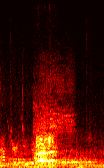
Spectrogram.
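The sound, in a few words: goat bleating in the video game Jurassic World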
